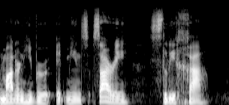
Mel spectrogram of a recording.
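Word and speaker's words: סליחה: Now, in classical Hebrew, we should hear the shva, slicha, slicha, 3 syllables. But typically in standard pronunciation in modern Hebrew, we mush the shva into the next consonant, slicha. New consonant, ayin.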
